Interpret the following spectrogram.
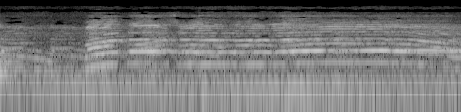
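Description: Children's voices singing a song, with long held notes that waver slightly in pitch.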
